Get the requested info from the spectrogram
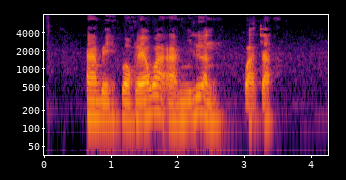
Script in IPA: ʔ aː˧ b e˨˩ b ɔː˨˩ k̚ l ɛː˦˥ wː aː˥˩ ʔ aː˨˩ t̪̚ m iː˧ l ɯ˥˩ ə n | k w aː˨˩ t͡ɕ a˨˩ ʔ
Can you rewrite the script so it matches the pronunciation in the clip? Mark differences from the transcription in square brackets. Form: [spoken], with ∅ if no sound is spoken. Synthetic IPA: ʔ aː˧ b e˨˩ b ɔː˨˩ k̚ l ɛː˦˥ wː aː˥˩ ʔ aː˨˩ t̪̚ m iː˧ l ɯ˥˩ ə n | k w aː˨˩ t͡ɕ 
